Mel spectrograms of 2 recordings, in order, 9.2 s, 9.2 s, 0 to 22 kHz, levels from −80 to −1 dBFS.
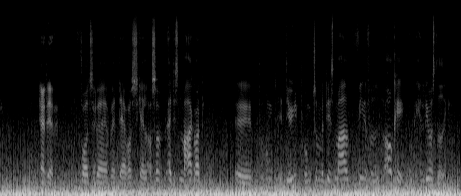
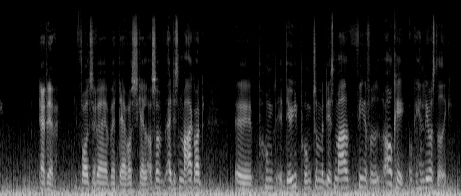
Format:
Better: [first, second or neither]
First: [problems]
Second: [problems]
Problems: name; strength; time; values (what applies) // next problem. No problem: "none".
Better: second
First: wind noise on the microphone; heavy; 4 dB below the speech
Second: wind noise on the microphone; occasional gusts; 20 dB below the speech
